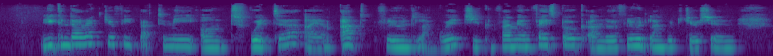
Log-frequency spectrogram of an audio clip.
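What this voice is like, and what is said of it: Speaks with a noticeable accent. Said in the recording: “what's your stupid accent? Where's that from? ... I'll tell you all about my accent”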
